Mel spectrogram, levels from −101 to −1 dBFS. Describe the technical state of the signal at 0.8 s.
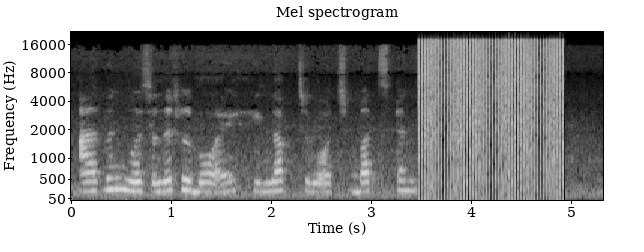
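At 0.8 s the speech signal is intact, with no audible technical fault at that moment.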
